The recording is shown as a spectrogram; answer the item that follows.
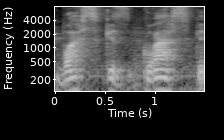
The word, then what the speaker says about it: gwasg: Gwasg is the Welsh word for press. But you have to pronounce that G on the end, otherwise you refer to the servant, the manservant, or the slave. So you have to say Gwasg Gregynog, which is, when I joined the press, that's what it was called, was Gwasg Gregynog.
